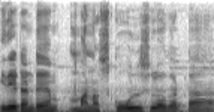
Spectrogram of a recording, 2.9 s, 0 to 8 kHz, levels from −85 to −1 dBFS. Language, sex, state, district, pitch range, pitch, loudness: Telugu, male, Andhra Pradesh, Visakhapatnam, 145-170 Hz, 160 Hz, -17 LUFS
